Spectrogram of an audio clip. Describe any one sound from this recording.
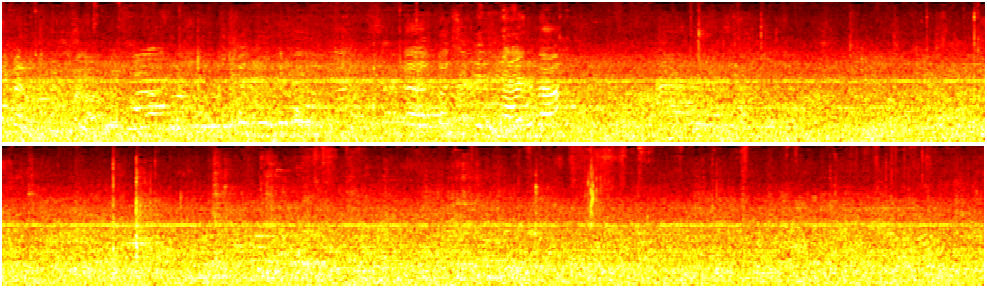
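Outdoors, a street crowd murmurs with distant chatter.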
